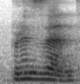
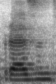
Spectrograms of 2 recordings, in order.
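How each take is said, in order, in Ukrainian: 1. Наголос на другому складі. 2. Наголос на першому складі. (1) "дієслово" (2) "іменник"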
